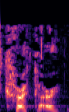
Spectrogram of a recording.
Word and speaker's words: Kircher: And Athanasius Kircher, actually it's pronounced Kircher, the CH gets the K sound.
